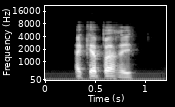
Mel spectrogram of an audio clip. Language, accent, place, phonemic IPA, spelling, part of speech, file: French, France, Lyon, /a.ka.pa.ʁe/, accaparée, verb, LL-Q150 (fra)-accaparée.wav
- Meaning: feminine singular of accaparé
